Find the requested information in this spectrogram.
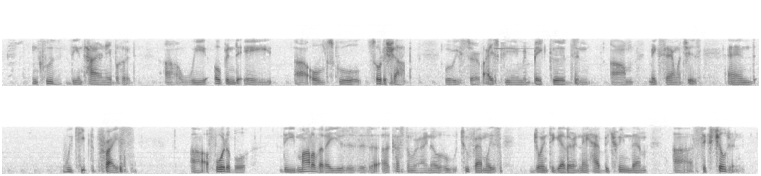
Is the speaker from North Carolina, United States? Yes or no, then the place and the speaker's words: no; New York, United States; Well, I was born and raised in Inwood, and I've been active for many decades.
